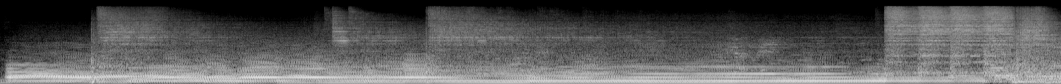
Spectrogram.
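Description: Live punk rock band starting to play with a sudden loud entry: distorted electric guitars and bass holding ringing chords, with drum cymbal crashes about a second in, around four seconds, and near the end.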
